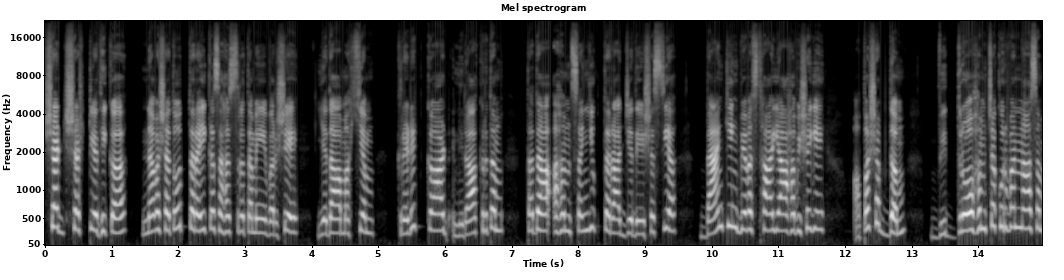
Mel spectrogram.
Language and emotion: Sanskrit, angry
